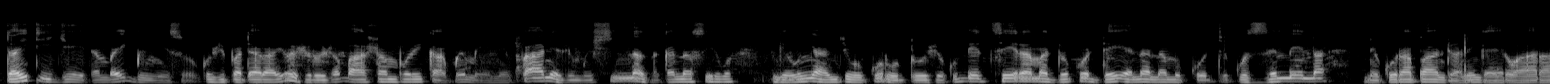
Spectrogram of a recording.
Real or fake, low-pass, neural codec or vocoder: real; 7.2 kHz; none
